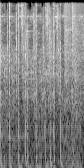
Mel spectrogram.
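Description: Automatic gunfire from a weapon being sprayed in Warzone: a quick, steady run of close, loud shots with no pauses.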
